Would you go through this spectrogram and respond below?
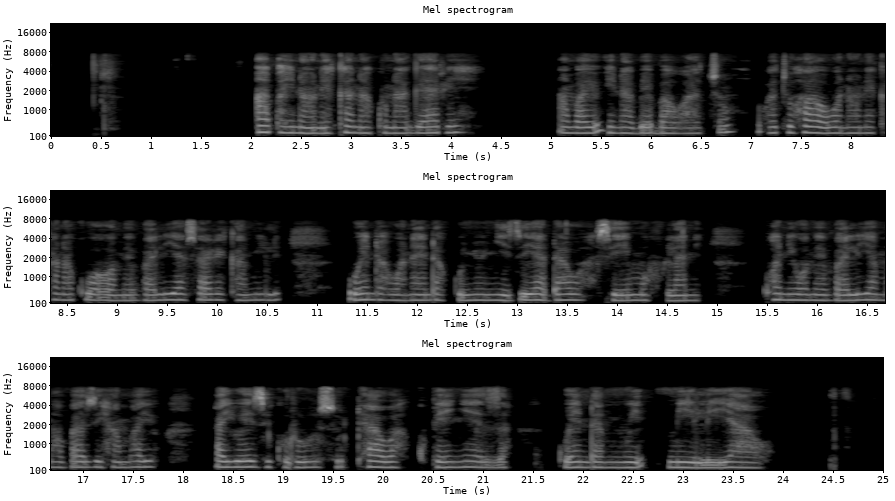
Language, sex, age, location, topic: Swahili, female, 25-35, Nakuru, health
